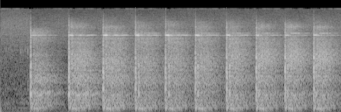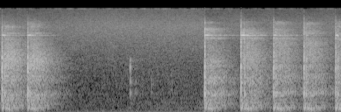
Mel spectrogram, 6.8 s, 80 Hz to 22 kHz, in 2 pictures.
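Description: Hammer tapping a steel nail set to sink 10-penny finish nails into a door-trim corner block: a quick, even series of strikes about three a second, each with a thin metallic ring. The strikes stop for about a second and a half past the middle, then start again near the end.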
